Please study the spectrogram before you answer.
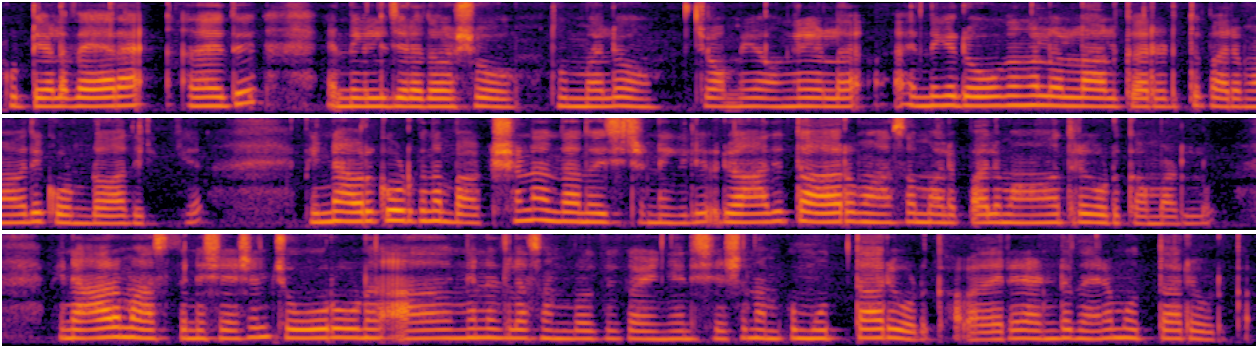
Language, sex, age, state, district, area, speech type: Malayalam, female, 30-45, Kerala, Wayanad, rural, spontaneous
